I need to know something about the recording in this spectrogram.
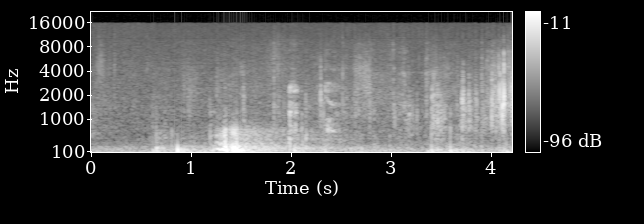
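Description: A faint, distant voice speaking off-microphone, with a louder stretch about a second in and a few soft knocks.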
